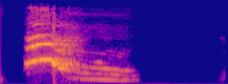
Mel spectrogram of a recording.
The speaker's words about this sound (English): excuse my dog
